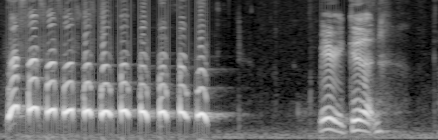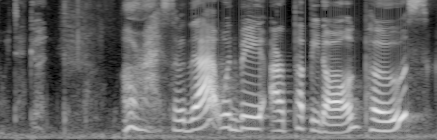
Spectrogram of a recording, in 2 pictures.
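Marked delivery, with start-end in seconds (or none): 0.1-2.1 loud, much higher yappy puppy "ruff" barks. Shown as a demonstration. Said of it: "let's hear some puppies". 3.8-5.1 whisper. Real, not acted. Praising kids after the exercise.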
